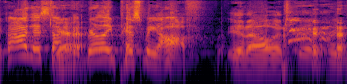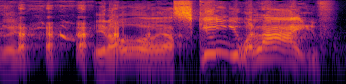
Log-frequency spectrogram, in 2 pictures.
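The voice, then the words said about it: Gruff old man impression. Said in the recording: “that's a good impression”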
